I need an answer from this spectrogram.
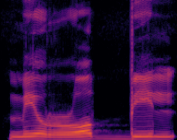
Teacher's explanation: یہاں پر نون ساکن کے بعد حروف یرملون میں سے را ہے، ادغام بلا غنہ ہوگا · را کو موٹا پڑا جائے گا، را کے اوپر زبر ہے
